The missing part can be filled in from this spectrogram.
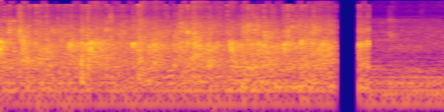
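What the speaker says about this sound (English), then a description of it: "give them a big round of applause" Audience at a school assembly clapping, a dense broad wash of applause running steadily for about two seconds, then cutting off abruptly into quieter room sound.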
